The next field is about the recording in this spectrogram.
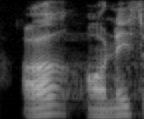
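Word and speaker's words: honest: ऑनेस्ट person, ठीक है, ऑनेस्ट person, ऑनेस्ट को जब हम लिखते हैं ऐसे लिखते हैं ऑनेस्ट, जो हमारा साउंड आएगा, प्रोनाउंसिएशन जो होगा हमारा कौन, वॉविल का होगा, और वॉविल का होगा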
